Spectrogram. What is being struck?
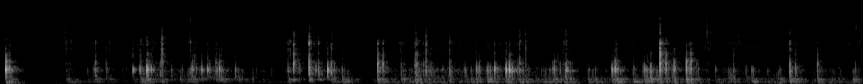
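Natural cork wine stoppers in a bowl.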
